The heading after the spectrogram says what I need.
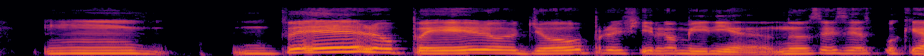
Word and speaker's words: Miriam: pero pues o sea, yo creo que Miriam es la pronuncia más correcta, eh, que María como tal, aunque la María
